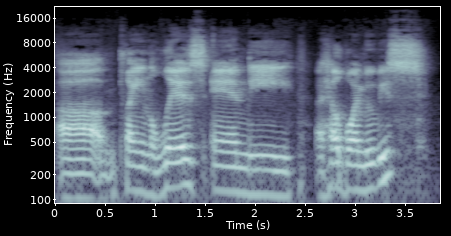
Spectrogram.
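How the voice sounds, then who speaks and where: A man's voice: medium pitch, slow pace, sharp tone. A married man co-hosting a casual podcast, rambling through news with lots of fillers and restarts. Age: adult, married. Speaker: podcast co-host.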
